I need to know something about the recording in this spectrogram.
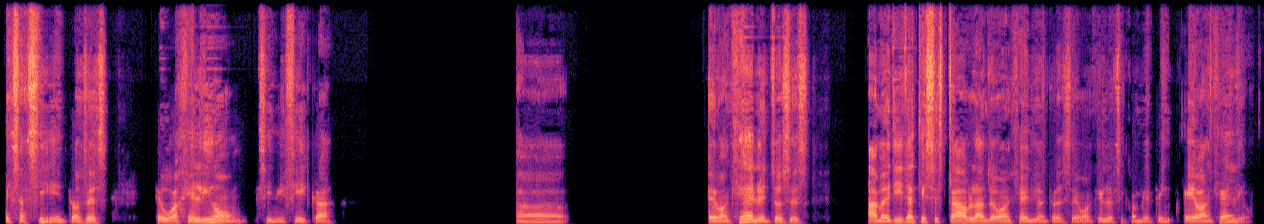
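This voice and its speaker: A man's voice: medium pitch, expressive, a little slow, long pauses, darkish tone, no echo, clean studio sound. Man preaching a conversational Bible lesson. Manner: conversational, frequent "¿no?" tag questions and hesitant fillers; repeats and rephrases points while explaining. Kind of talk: expository Bible teaching.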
